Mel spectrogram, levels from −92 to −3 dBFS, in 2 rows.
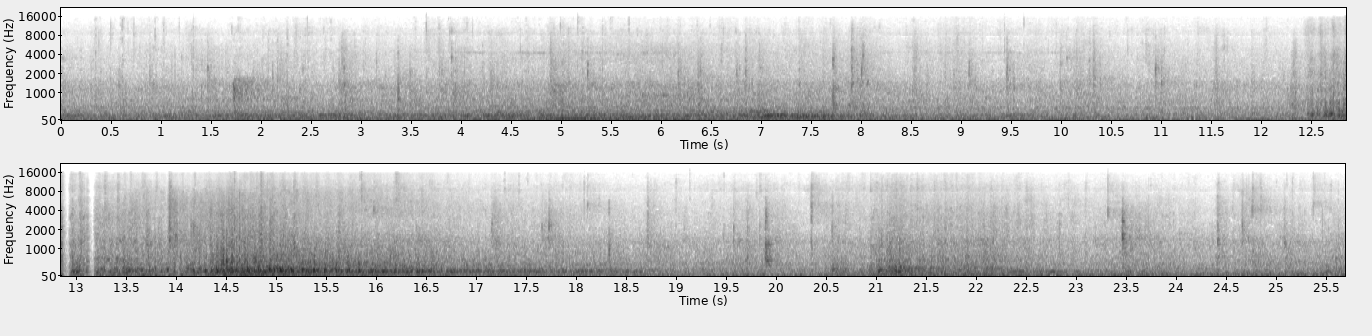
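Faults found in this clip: Short stall from a late packet, 12.85–12.94 s: sound held about 70 ms, then resumes where it left off with nothing skipped. Jitter buffer underrun; playout delay grows by 70 ms.

Short concealed packet loss, 13.08–13.11 s: brief smear. Decoder extrapolates the previous sound across a 9 ms hole, then crossfades back into real audio.

Burst of packet loss, 13.11–13.19 s: held, fading tail, then audio resumes further on with 60 ms gone. Consecutive loss concealed with attenuating extrapolation.

Call bitrate drop, 13.48–18.33 s: rougher, duller sound. Bandwidth estimate fell and the encoder went from 40 to 14 kbps, staying at the minimum for 1.33 s with coarser coding.

Jitter buffer speed-up, 16.51–17.54 s: audio slightly faster, pitch unchanged, about 3% fast. Receiver trims pitch-period segments, roughly 40 ms in total, to shrink excess buffered delay.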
